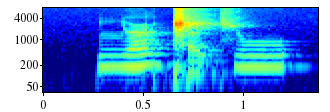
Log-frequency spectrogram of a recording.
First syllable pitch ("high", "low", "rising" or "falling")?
rising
